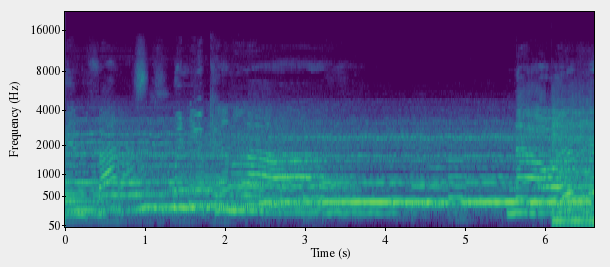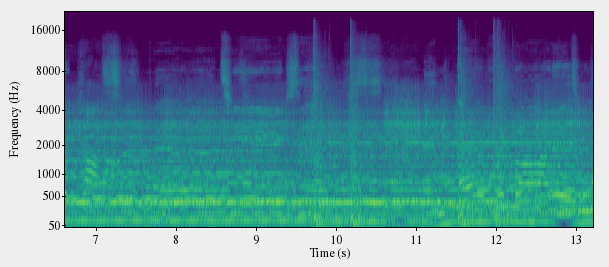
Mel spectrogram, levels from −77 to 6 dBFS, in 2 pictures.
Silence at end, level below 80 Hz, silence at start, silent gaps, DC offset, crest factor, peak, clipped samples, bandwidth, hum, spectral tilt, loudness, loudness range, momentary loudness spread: 0 s; -36 dBFS; 0 s; none; under 0.1%; 14 dB; -4 dBFS; under 0.1%; 15.5 kHz; none; -5.5 dB/octave; -18 LUFS; 3 LU; 5 LU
